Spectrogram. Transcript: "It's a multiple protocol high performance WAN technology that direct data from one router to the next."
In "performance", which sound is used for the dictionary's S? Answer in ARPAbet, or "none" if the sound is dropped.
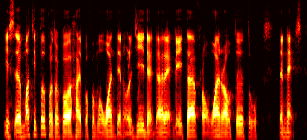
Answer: none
